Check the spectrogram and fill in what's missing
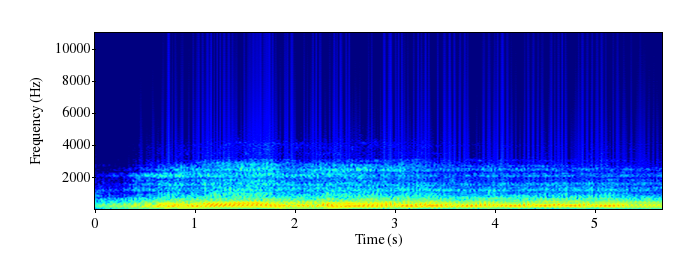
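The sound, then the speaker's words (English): Jordan's car engine starts up and revs, its low rumbling drone swelling quickly and then holding steady as the vehicle pulls away, loud, with no voices. “When we got outside, Jordan took out the gun he'd been carrying and made me get into his car.”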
